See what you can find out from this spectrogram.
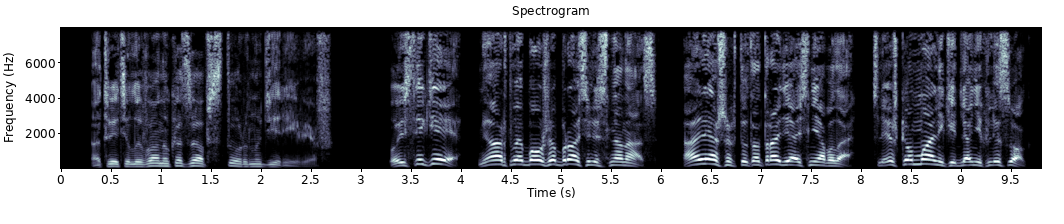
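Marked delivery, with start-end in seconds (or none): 3.3-9.7 overly relaxed. Acted. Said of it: "Излишне расслабленный тон".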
